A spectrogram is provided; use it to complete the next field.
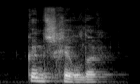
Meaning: painter (of pictures), artist
- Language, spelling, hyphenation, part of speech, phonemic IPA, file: Dutch, kunstschilder, kunst‧schil‧der, noun, /ˈkʏn(st)sxɪldər/, Nl-kunstschilder.ogg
